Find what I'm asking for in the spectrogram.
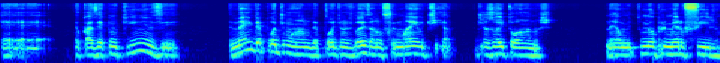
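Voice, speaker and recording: A woman with a Carioca accent speaks very slowly in a very deep, low voice. Her tone is dark and mellow, with ordinary pitch variation. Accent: carioca Brazilian Portuguese. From Rio de Janeiro, Brazil. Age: 50s. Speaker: human rights activist. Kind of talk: interview.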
